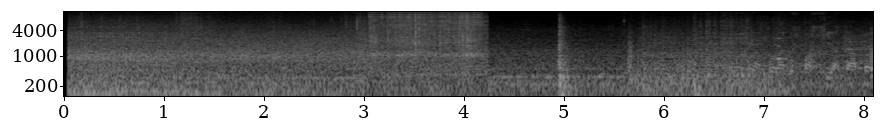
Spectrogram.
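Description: Outdoor traffic ambience with a vehicle engine running steadily, which cuts off about four seconds in to quieter indoor room tone. A single sharp click follows about a second later, and faint voices begin near the end.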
